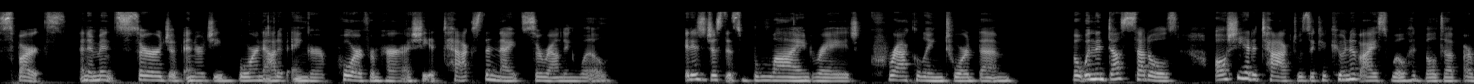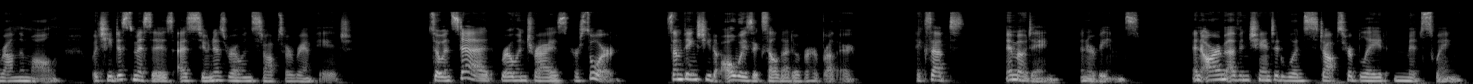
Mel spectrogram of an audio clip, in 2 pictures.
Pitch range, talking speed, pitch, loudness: 155-195 Hz, 175 wpm, 170 Hz, -24 LUFS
